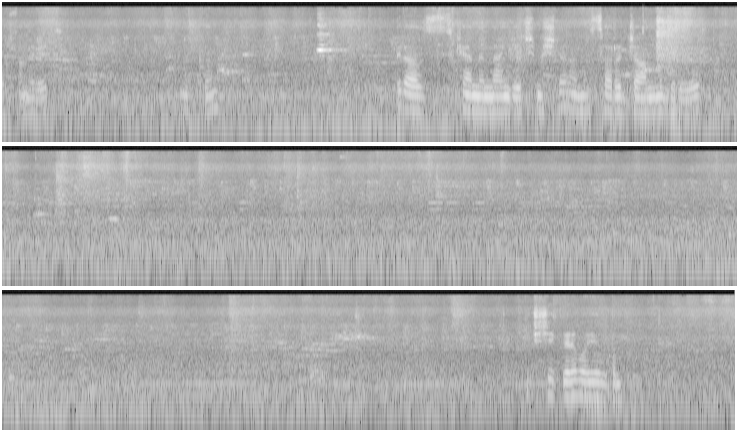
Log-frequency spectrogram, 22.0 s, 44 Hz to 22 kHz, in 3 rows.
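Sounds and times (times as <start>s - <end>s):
constant low hum: 0.0s - 22.0s.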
